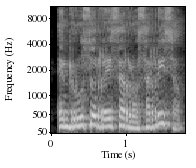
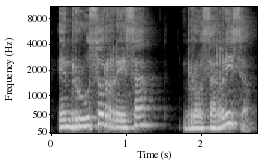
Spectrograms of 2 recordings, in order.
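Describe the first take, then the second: First: The phrase is said at a fast pace. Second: The phrase is said at a slow pace. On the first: "I'm saying a little bit fast" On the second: "you can say that slowly"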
